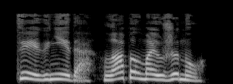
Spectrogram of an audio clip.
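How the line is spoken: Growling. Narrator (Russian): Матвей рыкнул на Зейда с видом человека, находящегося в своем праве

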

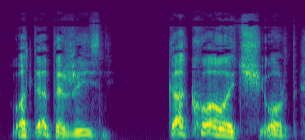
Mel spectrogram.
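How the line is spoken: Laughing. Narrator (Russian): он смеялся

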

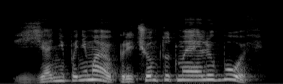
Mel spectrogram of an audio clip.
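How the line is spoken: Blushing mumble. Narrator (Russian): пробормотала она краснее

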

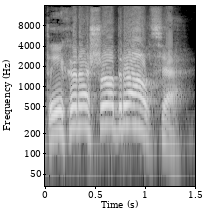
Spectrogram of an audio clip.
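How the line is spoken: Sincere shout after someone. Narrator (Russian): искренне крикнул ему вслед Хасик

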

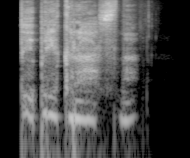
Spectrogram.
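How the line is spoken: Mother's whisper. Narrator (Russian): прошептала моя мамулечка

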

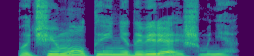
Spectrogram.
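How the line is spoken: Plain. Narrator (Russian): спросил Райден

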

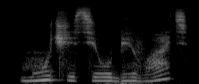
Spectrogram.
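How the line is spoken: Terrible whisper. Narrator (Russian): страшным шепотом произносит Даша

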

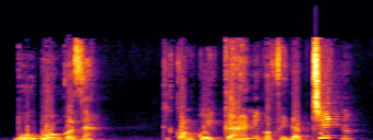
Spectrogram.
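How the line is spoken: Yell. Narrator (Vietnamese): Chú Đại lại một lần nữa gào lên

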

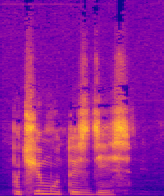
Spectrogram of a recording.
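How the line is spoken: Quiet. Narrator (Russian): тихо проговорила Франсуаза

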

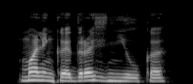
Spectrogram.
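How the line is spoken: Growling. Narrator (Russian): зарычал Арман

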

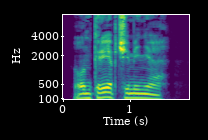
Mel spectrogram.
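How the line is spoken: Deep voice, wounded but firm. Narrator (Russian): пробасил Жакоб, бледный от потери крови, но твердо стоящий на ногах

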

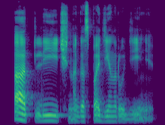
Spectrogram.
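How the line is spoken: Creaky old woman. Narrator (Russian): проскрипела старушка

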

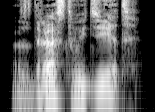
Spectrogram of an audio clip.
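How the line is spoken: Tired. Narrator (Russian): устало произнес я

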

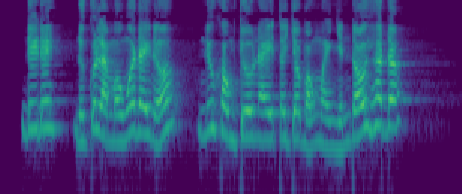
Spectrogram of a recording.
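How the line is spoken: Shout. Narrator (Vietnamese): Trương Tiểu Phàm quát

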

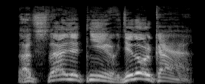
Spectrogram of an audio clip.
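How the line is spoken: Shouted. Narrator (Russian): крикнул Рикошет

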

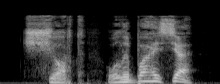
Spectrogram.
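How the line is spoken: Hiss. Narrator (Russian): прошипел Хилли

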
